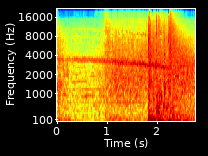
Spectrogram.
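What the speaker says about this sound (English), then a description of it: "Oh, that's Sis barrage though." An artillery barrage in the strategy game Company of Heroes during a tournament match: a steady rumbling din, then a sudden loud, dense crash of impacts near the end, no talking.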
